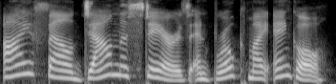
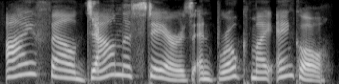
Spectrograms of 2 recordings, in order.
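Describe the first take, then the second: No difference in how they are said.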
